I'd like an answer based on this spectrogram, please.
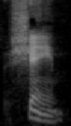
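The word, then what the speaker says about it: שֵׁם: Hebrew word for name, which is Shem, pronounced shame.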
